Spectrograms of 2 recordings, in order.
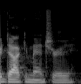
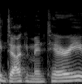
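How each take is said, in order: First: "documentary" squeezed to end in TREE. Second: "documentary" with TERRY as its own two syllables; full -tary ending. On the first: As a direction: say "documentary" as docu-MEN-tree. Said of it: "tree doesn't really make sense". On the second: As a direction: say "documentary" as docu-men-TERRY. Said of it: "do you say documentary or documentary". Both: Shown as a demonstration.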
